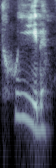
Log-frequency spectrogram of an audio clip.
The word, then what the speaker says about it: Tweed: hold on, you gotta say it right. It's Tweed. Tweed.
